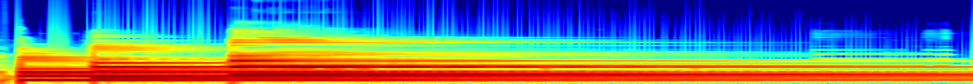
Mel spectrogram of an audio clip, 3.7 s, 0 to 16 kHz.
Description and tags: guitar arrpegio 5
This is some usefull guitar arpeggio what I was recorded on free time..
